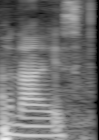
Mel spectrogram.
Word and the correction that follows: Phineas: Phineas. I'm saying it wrong.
